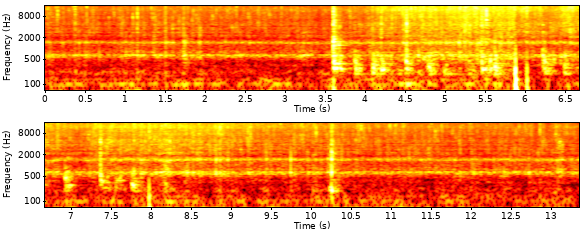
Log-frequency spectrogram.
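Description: Ginger pieces and green chilies hit hot oil in a pan with a steady sizzle, joined by scraping and clinking stirs and a few sharper taps of the utensil against the pan.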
